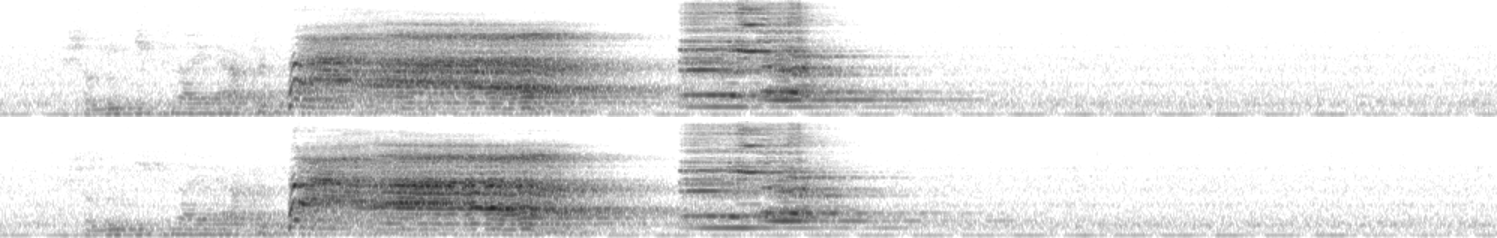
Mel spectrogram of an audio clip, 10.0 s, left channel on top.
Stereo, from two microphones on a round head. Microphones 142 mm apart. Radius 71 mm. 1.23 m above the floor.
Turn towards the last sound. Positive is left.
turn(degrees=20)  # may be behind; listen again after turning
